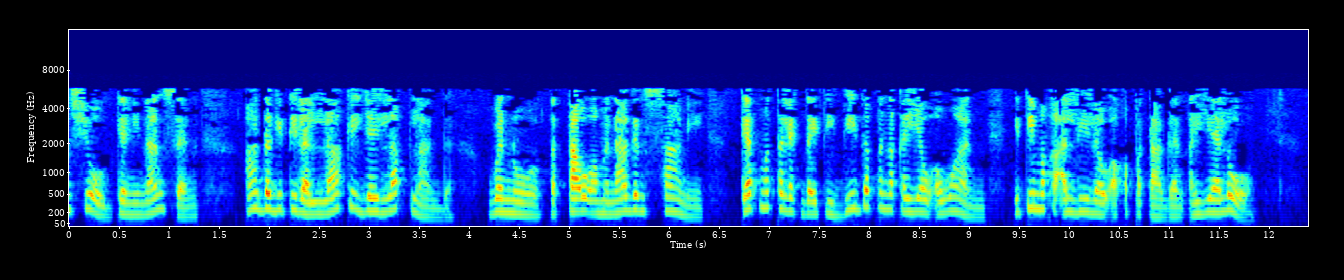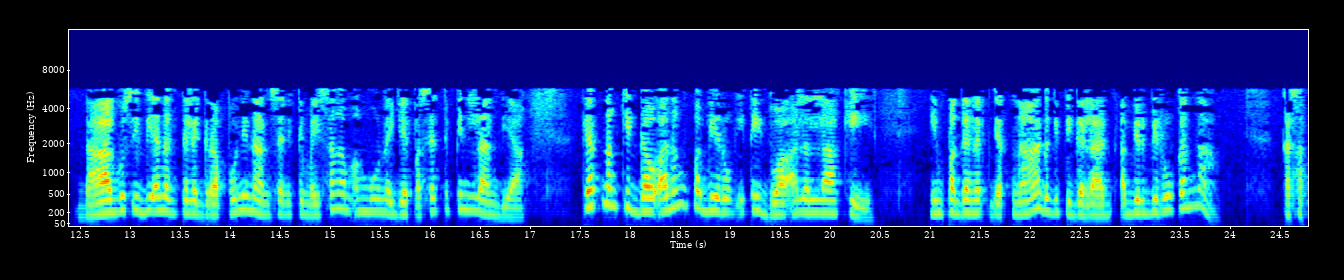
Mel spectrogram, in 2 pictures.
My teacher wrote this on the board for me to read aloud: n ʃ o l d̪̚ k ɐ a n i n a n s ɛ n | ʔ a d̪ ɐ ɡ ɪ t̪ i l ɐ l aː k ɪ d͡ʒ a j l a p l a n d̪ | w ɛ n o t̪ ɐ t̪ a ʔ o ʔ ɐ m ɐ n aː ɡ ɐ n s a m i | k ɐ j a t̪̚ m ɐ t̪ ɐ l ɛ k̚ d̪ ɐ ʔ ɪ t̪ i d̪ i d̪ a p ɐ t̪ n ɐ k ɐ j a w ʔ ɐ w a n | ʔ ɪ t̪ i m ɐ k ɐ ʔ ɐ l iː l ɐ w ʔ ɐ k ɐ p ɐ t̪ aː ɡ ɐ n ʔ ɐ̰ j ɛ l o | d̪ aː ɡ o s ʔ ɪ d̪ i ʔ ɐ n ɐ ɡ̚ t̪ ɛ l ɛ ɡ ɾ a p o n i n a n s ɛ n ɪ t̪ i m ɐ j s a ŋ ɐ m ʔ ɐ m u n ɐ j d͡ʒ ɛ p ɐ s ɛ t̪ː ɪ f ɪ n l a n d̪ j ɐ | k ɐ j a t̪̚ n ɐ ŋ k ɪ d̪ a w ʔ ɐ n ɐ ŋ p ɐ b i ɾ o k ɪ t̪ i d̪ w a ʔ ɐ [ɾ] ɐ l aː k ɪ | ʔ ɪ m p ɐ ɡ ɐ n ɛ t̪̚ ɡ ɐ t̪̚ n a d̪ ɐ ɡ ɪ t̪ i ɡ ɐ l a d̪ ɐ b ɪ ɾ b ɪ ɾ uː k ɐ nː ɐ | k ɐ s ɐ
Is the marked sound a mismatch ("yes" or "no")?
yes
